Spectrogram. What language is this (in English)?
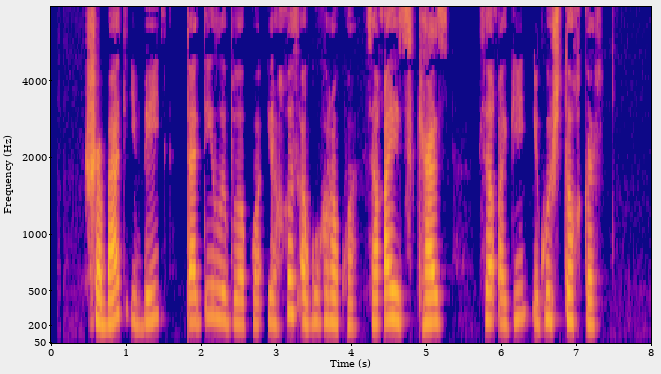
Abkhazian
